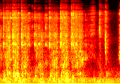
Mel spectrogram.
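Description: A sewing machine stitches a fabric pouch at a steady, rapid whirring clatter, close and loud, running continuously with a slight slowdown near the end.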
